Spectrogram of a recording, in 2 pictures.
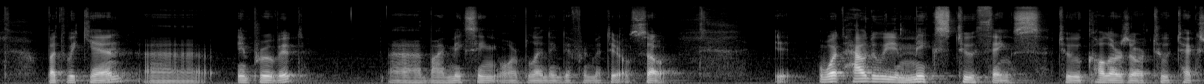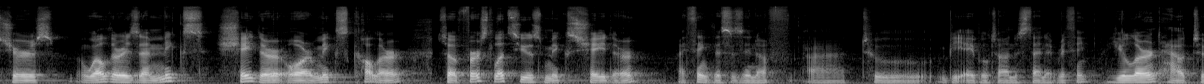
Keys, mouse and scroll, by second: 3.8 click, 4.2-4.6 drag, 5.1 click, 6.0 click, 9.4 shift+a, 20.7 click, 21.7 middle click, 22.4 click, 23.1-23.8 drag.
